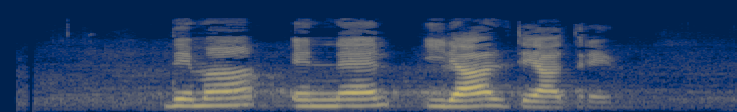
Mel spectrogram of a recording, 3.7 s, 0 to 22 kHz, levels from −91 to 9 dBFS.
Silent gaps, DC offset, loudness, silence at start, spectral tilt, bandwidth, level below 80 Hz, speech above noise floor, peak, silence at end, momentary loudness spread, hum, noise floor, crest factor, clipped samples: none; under 0.1%; -21 LUFS; 0.8 s; -4 dB/octave; 11.5 kHz; -80 dBFS; 35 dB; -4 dBFS; 0.65 s; 11 LU; none; -56 dBFS; 20 dB; under 0.1%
